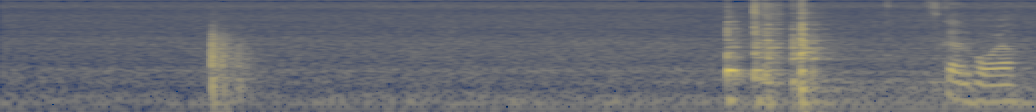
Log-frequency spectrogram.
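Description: A metal lid clanks onto a pot.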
